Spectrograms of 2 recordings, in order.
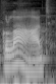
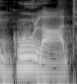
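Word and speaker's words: gwlad: consonant and that's why we sing the word glad in the national anthem on just one note because it has only one syllable we don't say gulat we say so this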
